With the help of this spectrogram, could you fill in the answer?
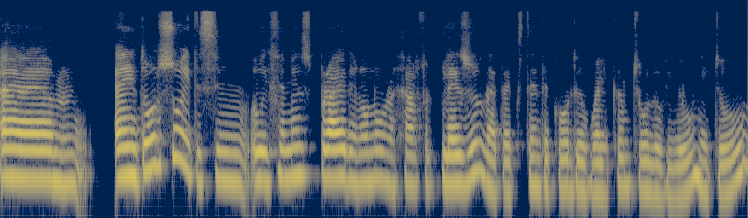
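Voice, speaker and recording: Here a woman speaks with a Greek accent. She keeps a moderate pace and ordinary pitch variation. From Greece. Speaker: conference speaker, researcher. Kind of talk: conference keynote presentation. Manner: hesitant with many fillers.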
